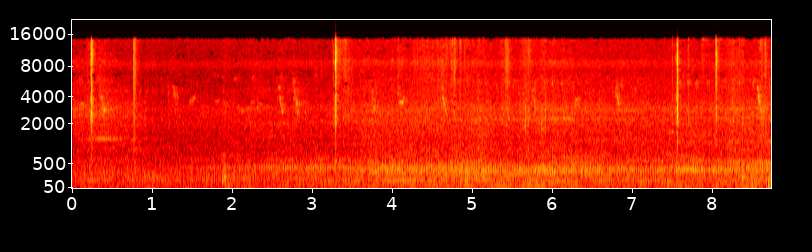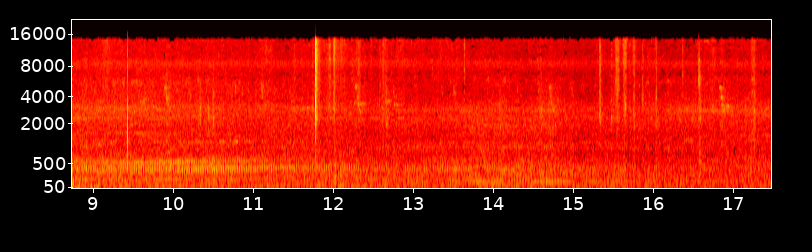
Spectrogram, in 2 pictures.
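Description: Bypass pruning shears snipping bougainvillea shoot tips: a few sharp clicks in the first second or so, with more single clicks scattered later. Under them runs a low steady outdoor rumble that swells in the middle.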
